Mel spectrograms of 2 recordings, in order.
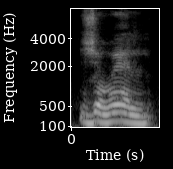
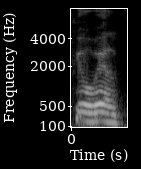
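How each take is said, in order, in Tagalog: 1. Nagsisimula ang pangalan sa tunog na J. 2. Nagsisimula ang pangalan sa tunog na Y. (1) "Pero po sa English" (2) "kung babasahin talaga ito sa Hebrew ay Yoel"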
